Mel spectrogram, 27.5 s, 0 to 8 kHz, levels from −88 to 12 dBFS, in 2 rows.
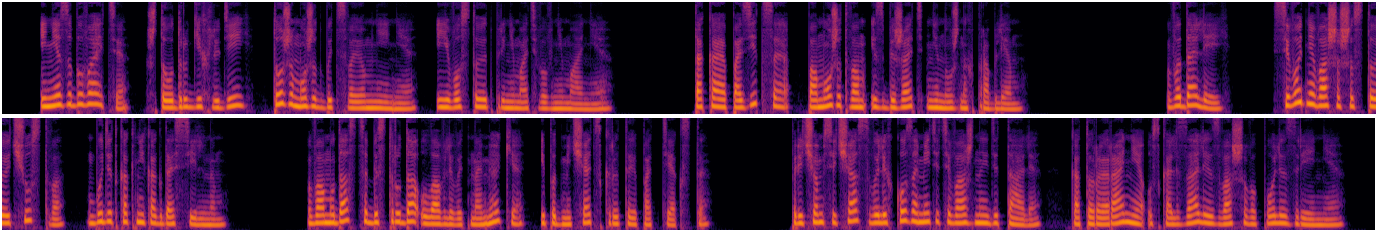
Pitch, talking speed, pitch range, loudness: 195 Hz, 125 wpm, 170-220 Hz, -20 LUFS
